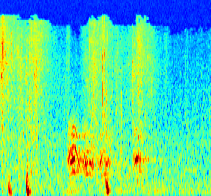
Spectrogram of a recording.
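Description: A man calls out.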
